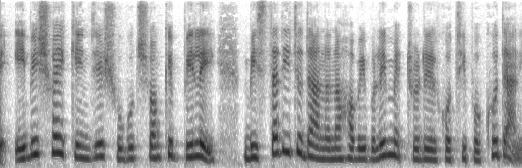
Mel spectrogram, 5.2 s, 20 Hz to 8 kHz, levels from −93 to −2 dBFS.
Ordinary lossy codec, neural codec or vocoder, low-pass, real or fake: none; codec, 16 kHz, 0.4 kbps, LongCat-Audio-Codec; none; fake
